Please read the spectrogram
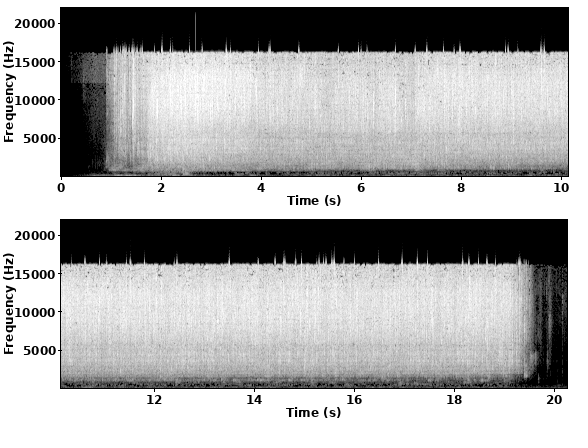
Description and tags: Running water from a restroom`s faucet.
bathroom, restroom, running-water, sink, water, faucet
